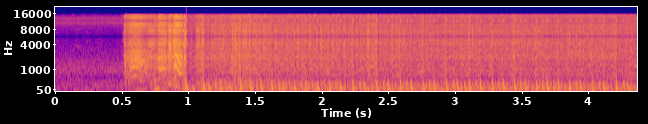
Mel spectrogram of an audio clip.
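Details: 2001 Aprilia RSV Mille R race bike, Rotax V-twin, 3200 km, new battery and Power Commander, loud heat-wrapped exhaust, faulty start/kill button; quick catch on the starter, then a lumpy, steady idle that sounds healthy and runs really good.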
